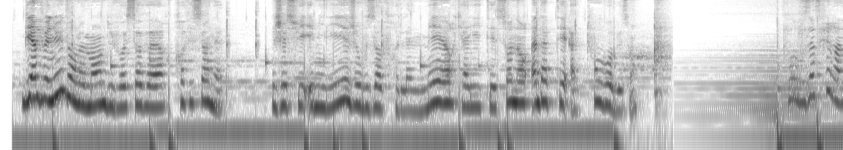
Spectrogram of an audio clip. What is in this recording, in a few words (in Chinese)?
法语女声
